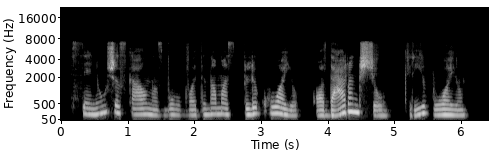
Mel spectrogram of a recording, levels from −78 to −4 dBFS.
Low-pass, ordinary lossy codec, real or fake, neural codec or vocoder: 7.2 kHz; MP3, 96 kbps; real; none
